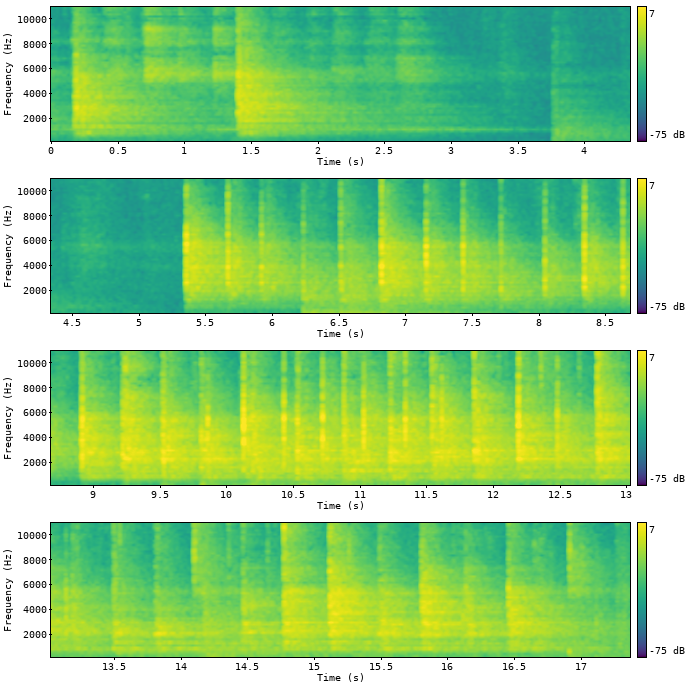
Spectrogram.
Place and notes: Mayrau mine museum
acoustic piece for the dressing room of the former Mayrau mine
Czech Republic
